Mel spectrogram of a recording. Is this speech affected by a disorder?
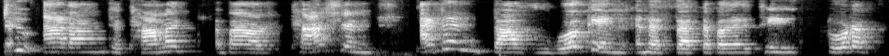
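Yes: profound deafness; does not know ASL or sign language; communicates by spoken language.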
